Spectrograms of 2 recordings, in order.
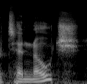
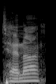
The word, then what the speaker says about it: Tenoch: the name wrong tent it's either tenoch or tenoch but it's uh i'm gonna go with tenoch just it sounds it sounds better but i hope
